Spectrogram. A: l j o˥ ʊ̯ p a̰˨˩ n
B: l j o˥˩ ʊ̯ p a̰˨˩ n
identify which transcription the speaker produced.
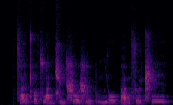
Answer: A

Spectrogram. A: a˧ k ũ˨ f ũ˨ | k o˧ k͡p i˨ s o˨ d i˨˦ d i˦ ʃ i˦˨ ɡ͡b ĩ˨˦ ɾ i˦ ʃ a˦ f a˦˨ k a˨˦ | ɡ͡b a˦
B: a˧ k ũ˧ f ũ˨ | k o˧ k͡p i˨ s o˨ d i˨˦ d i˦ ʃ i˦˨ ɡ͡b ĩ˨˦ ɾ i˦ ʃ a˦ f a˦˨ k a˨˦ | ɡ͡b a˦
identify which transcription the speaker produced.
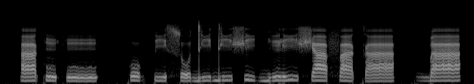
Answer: B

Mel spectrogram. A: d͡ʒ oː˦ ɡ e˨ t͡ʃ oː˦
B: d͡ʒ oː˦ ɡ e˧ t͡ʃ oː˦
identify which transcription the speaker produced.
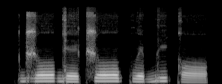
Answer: B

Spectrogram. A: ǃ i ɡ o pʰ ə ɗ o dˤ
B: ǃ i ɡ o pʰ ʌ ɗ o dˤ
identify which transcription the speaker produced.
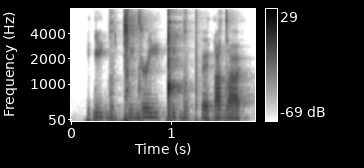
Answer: A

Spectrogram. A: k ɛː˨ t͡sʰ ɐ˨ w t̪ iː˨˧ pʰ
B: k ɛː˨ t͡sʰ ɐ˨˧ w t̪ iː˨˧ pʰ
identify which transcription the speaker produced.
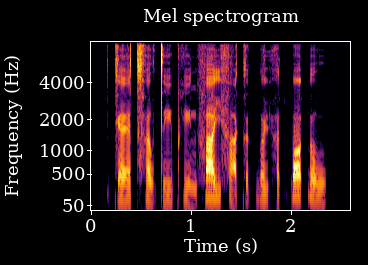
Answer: A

